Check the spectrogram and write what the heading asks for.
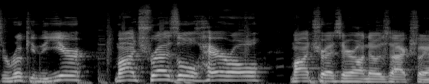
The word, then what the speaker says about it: Montrezl Harrell: Montrezl Harrell, I know is actually how you say it.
